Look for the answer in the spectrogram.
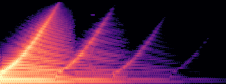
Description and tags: wah synth sound mad with Alsa Modular Synth
wah, synth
